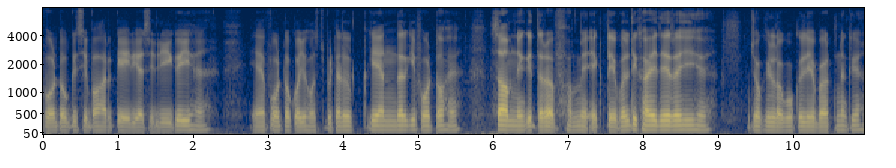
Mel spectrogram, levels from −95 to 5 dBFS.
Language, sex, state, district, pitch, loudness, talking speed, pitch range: Hindi, male, Rajasthan, Churu, 110 Hz, -26 LUFS, 195 wpm, 100-115 Hz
